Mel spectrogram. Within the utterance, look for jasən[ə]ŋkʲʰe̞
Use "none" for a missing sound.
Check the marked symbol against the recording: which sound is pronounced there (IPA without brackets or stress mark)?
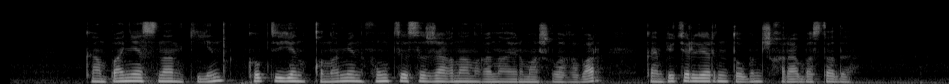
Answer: ɑ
